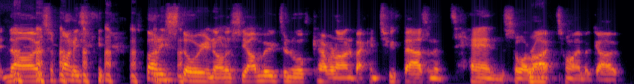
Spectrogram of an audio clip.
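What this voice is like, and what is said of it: Non-North Carolina foreign accent. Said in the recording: “That doesn't sound like a North Carolina accent.”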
